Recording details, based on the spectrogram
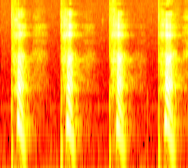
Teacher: with the P sound, the lips are closed. You want to stop that air, and it's also aspirated, that puff, that p, p, p, p. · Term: voiceless sound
